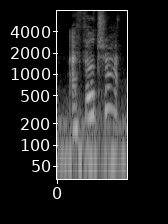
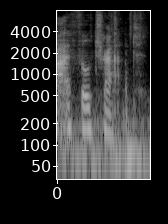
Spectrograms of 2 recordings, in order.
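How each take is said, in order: First: "I feel trapped" pitched up on feel, rising at the end; rising dramatic repeat. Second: Said in the usual way. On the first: Shown as a demonstration. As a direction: lift "feel" and let "trapped" rise like a plea.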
